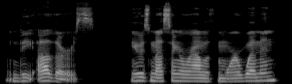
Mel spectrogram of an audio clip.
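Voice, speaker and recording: An actress playing a sympathetic, inquisitive aunt who asks many questions. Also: female voice, sits low, level tone, fairly quick, clear, resonant tone, no echo, clean studio sound, close to an everyday voice. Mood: surprised. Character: concerned, curious aunt. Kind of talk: audio drama acting.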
